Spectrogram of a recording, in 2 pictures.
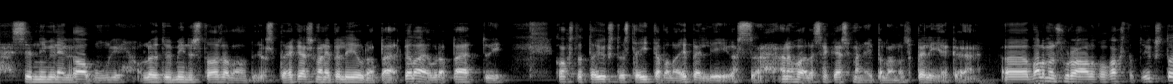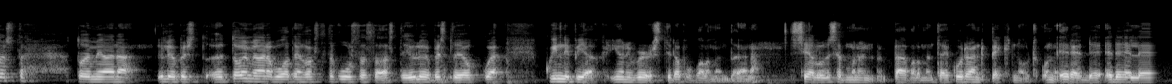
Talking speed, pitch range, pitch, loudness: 105 wpm, 110-145 Hz, 120 Hz, -18 LUFS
